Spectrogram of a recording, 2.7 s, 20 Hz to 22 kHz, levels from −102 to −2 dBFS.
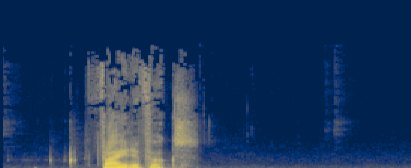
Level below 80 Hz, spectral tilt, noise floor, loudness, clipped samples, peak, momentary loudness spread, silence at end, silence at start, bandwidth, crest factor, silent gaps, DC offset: -40 dBFS; -6 dB/octave; -73 dBFS; -16 LUFS; under 0.1%; -2 dBFS; 21 LU; 1.45 s; 0.7 s; 14.5 kHz; 20 dB; none; under 0.1%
